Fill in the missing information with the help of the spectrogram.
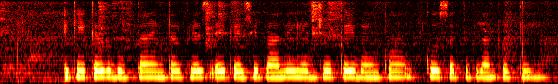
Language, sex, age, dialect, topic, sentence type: Hindi, female, 51-55, Awadhi Bundeli, banking, statement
